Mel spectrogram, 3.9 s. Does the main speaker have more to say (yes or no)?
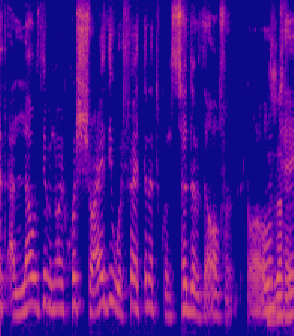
no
